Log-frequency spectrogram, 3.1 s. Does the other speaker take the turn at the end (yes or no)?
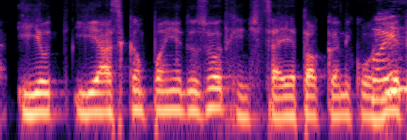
yes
